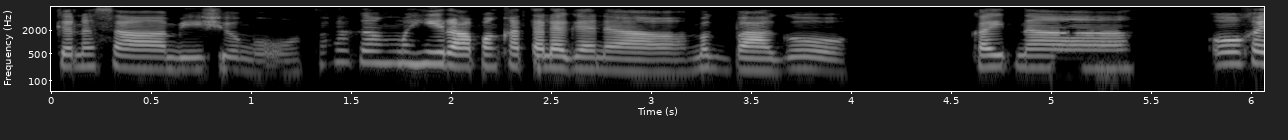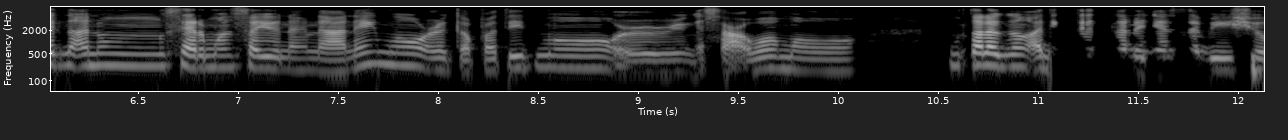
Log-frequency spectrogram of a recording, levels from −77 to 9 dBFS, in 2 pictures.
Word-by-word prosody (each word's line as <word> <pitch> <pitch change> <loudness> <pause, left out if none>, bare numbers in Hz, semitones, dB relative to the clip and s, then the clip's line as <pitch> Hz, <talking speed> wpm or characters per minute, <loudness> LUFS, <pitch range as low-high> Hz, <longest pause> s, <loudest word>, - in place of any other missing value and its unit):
ka - - -2
na 235 - -3
sa 210 -3 +3
bisyo 195 0 -3
mo, 165 -1 -17
talagang 290 +1 -6
mahihirapan 250 -4 +4
ka 235 - +1
talaga 215 -3 +3
na 175 -3 +2
magbago. 195 -2 -1 0.6
Kahit 225 0 +1
na 215 -1 +3 0.8
oo, 270 +1 +3
kahit 275 -1 +3
na 245 -1 +1
anong 245 -1 -10
sermon 220 0 +2
sa'yo 210 -2 +2
ng 190 0 -9
nanay 180 +10 +1
mo 250 -3 -6
or 195 - -2
kapatid 205 +5 -7
mo 215 -1 -6
or - - -3 0.2
yung 170 -1 -7
asawa 205 +2 -1
mo, 180 -2 -12 0.4
kung 245 - -20
talagang 250 -2 +7
addicted 210 +2 -3
ka 215 - -2
na 205 - -1
diyan 205 0 -4
sa - - -5
bisyo 380 0 -1
215 Hz, 185 wpm, -26 LUFS, 195-240 Hz, 0.8 s, talagang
